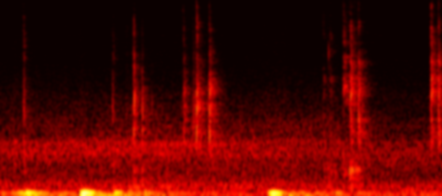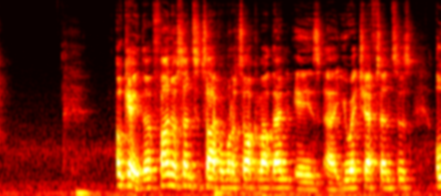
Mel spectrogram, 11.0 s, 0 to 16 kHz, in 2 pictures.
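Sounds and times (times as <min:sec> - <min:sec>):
dull low thumps: 0:00.0 - 0:01.7, 0:03.3 - 0:04.0, 0:06.4 - 0:06.8
computer keyboard clicks: 0:01.4 - 0:02.8, 0:04.0 - 0:04.6, 0:05.4 - 0:05.6.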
